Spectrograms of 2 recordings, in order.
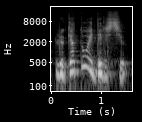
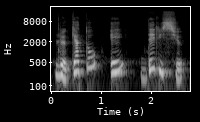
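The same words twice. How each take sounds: First: The sentence is read at a faster pace. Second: The sentence is read at a slower pace.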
